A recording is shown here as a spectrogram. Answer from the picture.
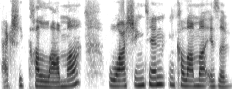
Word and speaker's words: Kalama: a city there in Washington state which everybody pronounces incorrectly by calling it Kalama Washington but it's actually Kalama Washington and Kalama is a very large strong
